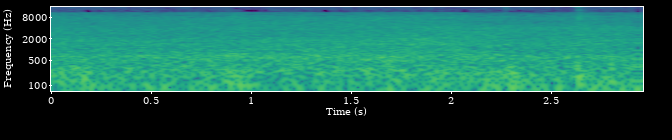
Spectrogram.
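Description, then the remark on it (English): A steady, full roar of ocean surf washes continuously, fairly loud, with no distinct breaks between waves and a faint windy hiss on top. No voices. “If there was just nothing but the sand and the sea and the surf, we could be natural.”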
